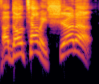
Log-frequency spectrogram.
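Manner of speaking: high, put-on voice waving it all away; high hammed-up Lloyd Austin impression; Lloyd Austin playing dumb. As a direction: play a flustered official who doesn't want to know. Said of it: "Lloyd Austin's".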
